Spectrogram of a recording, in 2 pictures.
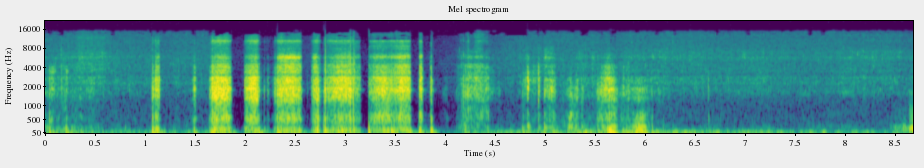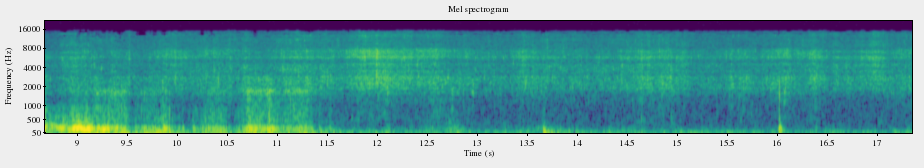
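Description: Water slapping and splashing against a GP14 sailing dinghy's hull: a quick run of sharp splashes over the first few seconds, then a longer rush of water about halfway through, easing off toward the end.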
